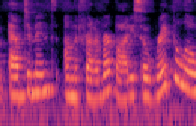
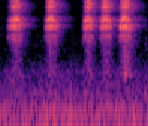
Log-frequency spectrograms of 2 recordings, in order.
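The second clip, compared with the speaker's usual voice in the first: unvoiced bouncy shh pulses; percussive shh. Shown as a demonstration. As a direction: bounce short hisses off the breath. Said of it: "percussive sounds".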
